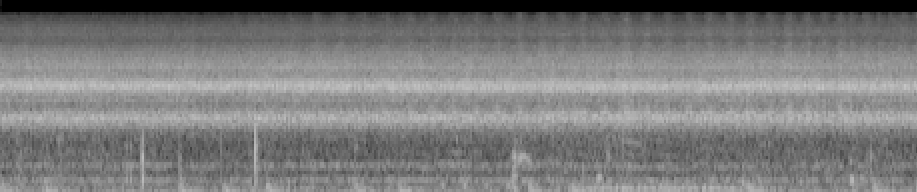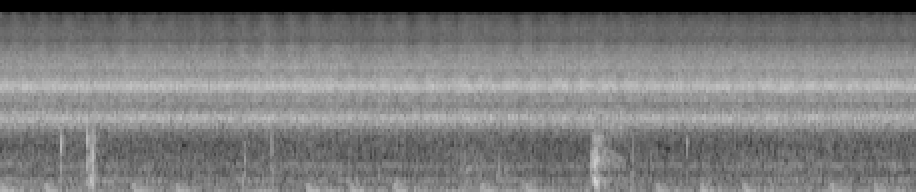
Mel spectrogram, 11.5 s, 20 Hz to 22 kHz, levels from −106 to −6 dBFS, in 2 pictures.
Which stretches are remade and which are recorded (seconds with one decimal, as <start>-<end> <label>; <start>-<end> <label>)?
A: 0.0-11.5 recorded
